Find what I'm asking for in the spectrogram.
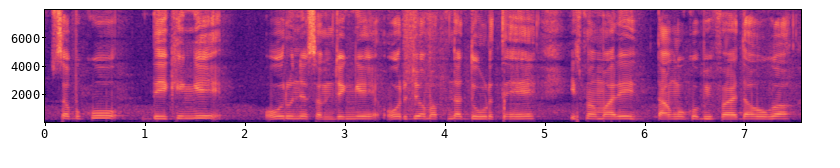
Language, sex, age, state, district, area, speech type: Urdu, male, 18-30, Delhi, East Delhi, urban, spontaneous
